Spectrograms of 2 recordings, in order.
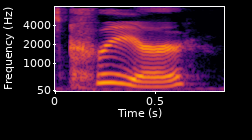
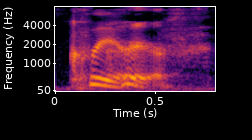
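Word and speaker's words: Krier: Andrew Wilkes Creer, and I know how to pronounce that because of RuPaul. – Yes. – Solid 15 minutes of career. Wilkes Creer.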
